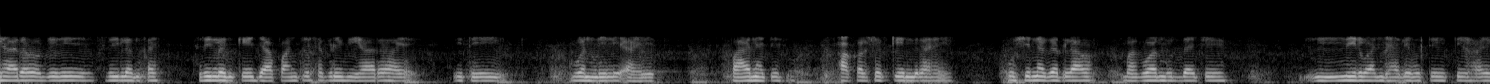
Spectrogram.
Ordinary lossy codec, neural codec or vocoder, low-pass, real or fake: none; codec, 24 kHz, 6 kbps, HILCodec; 3.6 kHz; fake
